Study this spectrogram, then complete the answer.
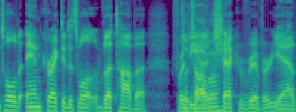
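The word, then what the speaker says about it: Vltava: I've I've been told and corrected as well vlatava for the Czech River yeah that's right all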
